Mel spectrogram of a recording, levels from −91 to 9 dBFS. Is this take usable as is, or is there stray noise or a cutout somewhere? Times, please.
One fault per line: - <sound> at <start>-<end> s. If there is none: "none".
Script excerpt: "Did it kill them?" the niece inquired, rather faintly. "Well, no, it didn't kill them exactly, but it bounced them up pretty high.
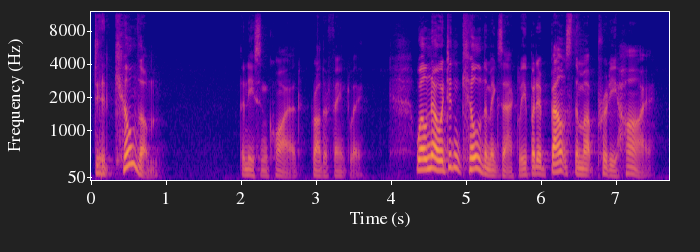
none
